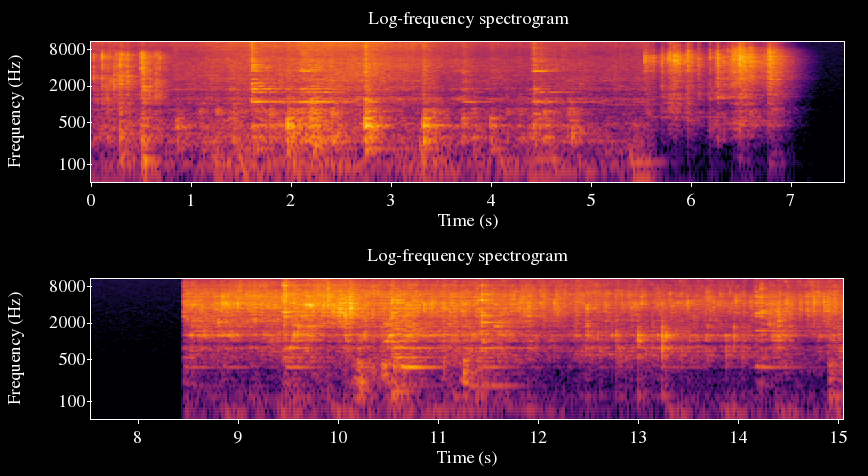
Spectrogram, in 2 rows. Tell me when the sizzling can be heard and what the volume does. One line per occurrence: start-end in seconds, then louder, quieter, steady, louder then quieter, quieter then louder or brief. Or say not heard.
0.0-5.6 louder then quieter
8.4-15.0 quieter.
